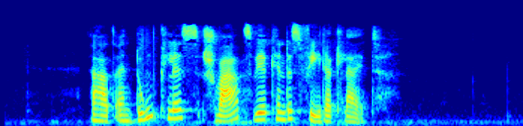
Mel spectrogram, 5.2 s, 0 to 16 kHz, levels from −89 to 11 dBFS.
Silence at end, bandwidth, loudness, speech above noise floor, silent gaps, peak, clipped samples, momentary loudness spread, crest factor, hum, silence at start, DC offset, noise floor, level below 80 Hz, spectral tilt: 1.4 s; 8.2 kHz; -25 LUFS; 39 dB; none; -4 dBFS; under 0.1%; 9 LU; 24 dB; none; 0.9 s; under 0.1%; -65 dBFS; -62 dBFS; -3.5 dB/octave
